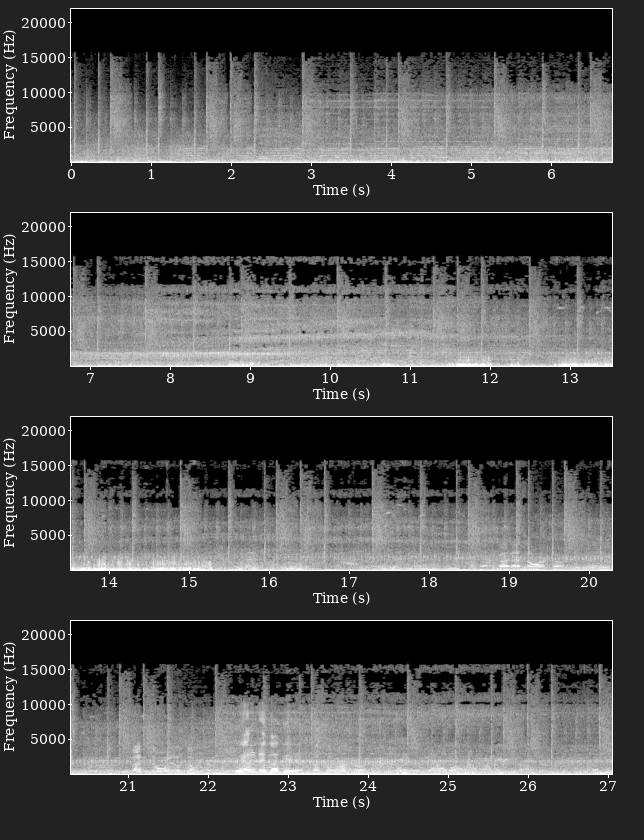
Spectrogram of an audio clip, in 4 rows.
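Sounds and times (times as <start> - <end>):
wind rumbling on microphone: 3.5 - 19.2, 20.2 - 27.0.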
